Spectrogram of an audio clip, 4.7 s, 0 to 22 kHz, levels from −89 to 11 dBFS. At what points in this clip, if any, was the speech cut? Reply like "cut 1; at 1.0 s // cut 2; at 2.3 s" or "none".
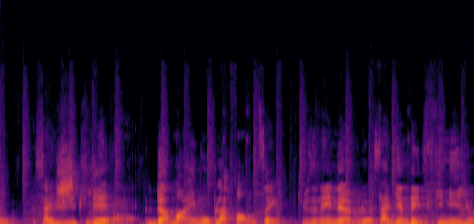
cut 1; at 2.9 s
